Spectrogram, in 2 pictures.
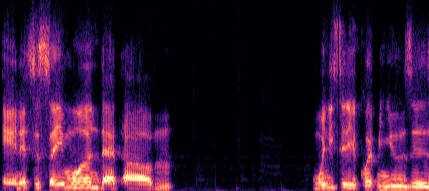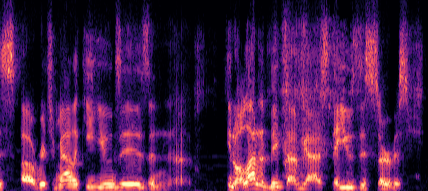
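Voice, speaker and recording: Talking slowly at an ordinary, easy pitch, an American man in his forties rambles casually through a live chat, often restarting and cursing mildly. He's a commercial appliance repair technician who hosts a channel. The recording sounds dull and lo-fi, with faint music underneath.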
